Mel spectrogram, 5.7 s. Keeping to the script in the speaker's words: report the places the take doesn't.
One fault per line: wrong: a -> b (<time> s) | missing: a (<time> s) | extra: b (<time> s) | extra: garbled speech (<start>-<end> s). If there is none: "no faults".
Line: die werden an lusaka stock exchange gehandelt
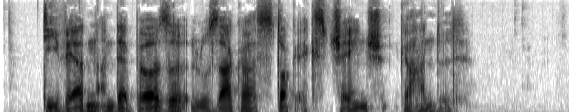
extra: der börse (1.1 s)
